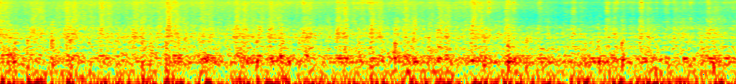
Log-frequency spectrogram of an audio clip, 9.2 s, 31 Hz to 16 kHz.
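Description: Train hauled by steam locomotive 43924 running along the line: a steady rumble of wheels on rails.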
